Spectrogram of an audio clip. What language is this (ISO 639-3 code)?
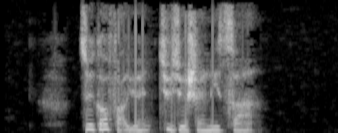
zho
